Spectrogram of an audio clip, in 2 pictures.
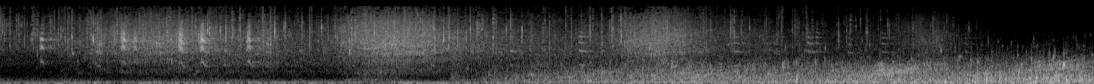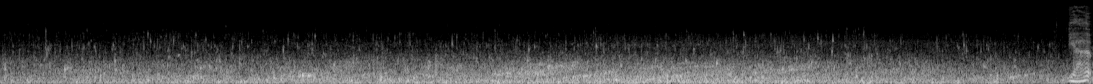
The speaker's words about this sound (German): Erst hören wir mal einen kleinen Ausschnitt von dieser akustischen Rheinreise durch die Klanglandschaften des Rheins.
